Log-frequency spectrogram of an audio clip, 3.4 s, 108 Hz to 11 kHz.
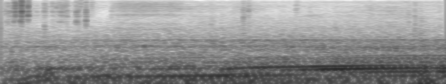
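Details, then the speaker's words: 2005 Mercedes CL600 V12 accelerating uphill after misfire fix (voltage regulator issue solved; previously firing on six cylinders with no power): smooth deep rumble building steadily, no stumble; water pump heard making noises. "in a just a very powerful luxury vehicle this V12 feels so different than the 55 it sounds different it feels different it's powerful but it's just a different kind of feel"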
